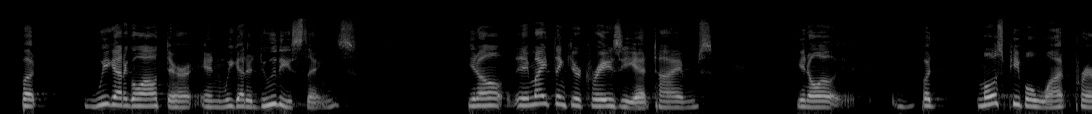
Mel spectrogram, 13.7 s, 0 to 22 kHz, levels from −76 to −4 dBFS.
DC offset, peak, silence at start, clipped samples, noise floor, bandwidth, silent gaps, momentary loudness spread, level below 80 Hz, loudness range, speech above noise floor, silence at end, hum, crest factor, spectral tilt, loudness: under 0.1%; -20 dBFS; 0.25 s; under 0.1%; -86 dBFS; 13.5 kHz; none; 12 LU; -78 dBFS; 5 LU; 48 dB; 0 s; none; 18 dB; -4 dB/octave; -39 LUFS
